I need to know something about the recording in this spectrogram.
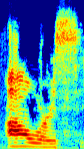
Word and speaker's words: hours: 자, 시간이라는 단어는 hours. 자, 이거를 hours라고 읽지 않도록 h가 묵음이어서 뒤에 소리부터 시작해서 hours라고 소리가 납니다.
